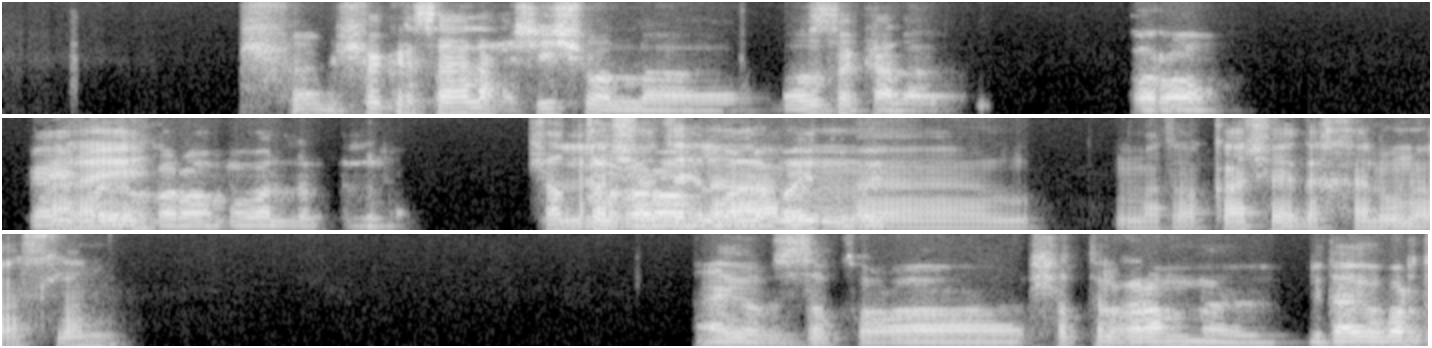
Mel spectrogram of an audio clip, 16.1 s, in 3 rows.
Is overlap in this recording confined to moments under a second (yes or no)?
no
